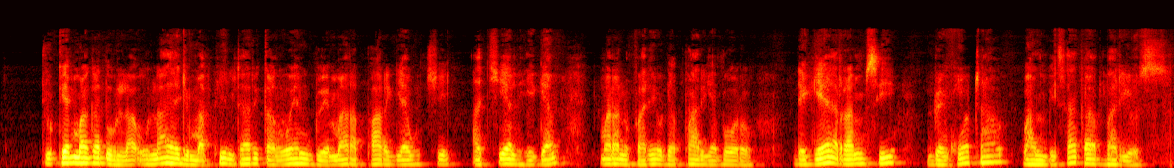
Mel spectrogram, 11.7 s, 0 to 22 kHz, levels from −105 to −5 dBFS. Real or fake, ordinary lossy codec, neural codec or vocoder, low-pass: fake; MP3, 64 kbps; codec, 24 kHz, 3 kbps, HILCodec; 10.8 kHz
